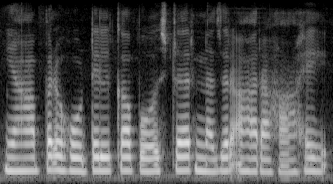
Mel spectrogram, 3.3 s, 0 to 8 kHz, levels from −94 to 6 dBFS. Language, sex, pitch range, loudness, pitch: Hindi, female, 210-225 Hz, -15 LUFS, 220 Hz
